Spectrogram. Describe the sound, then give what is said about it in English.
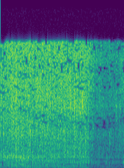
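Water gushes steadily from a running borewell pump that supplies water for people, a loud, continuous rushing with a low motor hum beneath it, easing off slightly near the end. No one speaks. “And you can see the borewell that we have put here, and it's giving water for the people.”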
